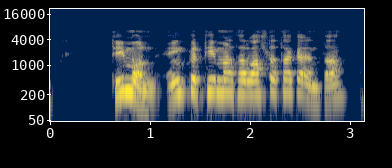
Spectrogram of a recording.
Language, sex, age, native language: Icelandic, female, 14, Icelandic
